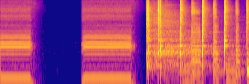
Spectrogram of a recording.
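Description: A phone vibrates with an incoming call: two steady, low droning buzzes about a second long with a short pause between, followed by a run of sharp, rhythmic percussive hits.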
